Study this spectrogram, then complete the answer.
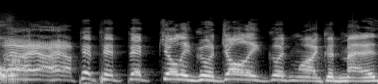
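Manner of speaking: tossing off mock British pleasantries; mock British accent. Host mocking British politicians in a light posh British accent. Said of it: "every time a British politician speaks, it's like listening to a Monty Python skit".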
